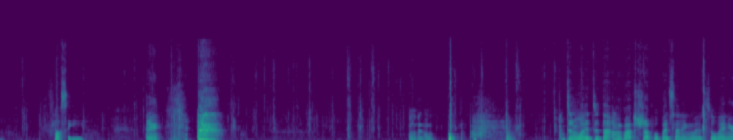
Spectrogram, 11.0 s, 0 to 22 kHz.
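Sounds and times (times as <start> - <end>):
cards being shuffled: 0.2 - 2.6, 3.3 - 6.9, 7.5 - 8.4.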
